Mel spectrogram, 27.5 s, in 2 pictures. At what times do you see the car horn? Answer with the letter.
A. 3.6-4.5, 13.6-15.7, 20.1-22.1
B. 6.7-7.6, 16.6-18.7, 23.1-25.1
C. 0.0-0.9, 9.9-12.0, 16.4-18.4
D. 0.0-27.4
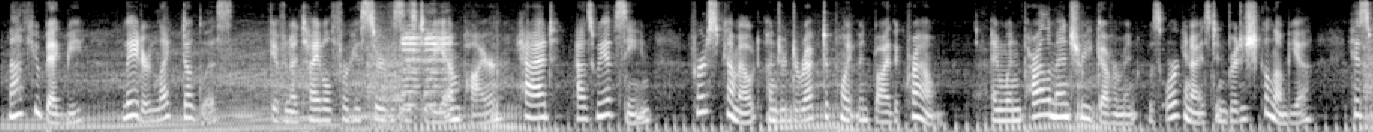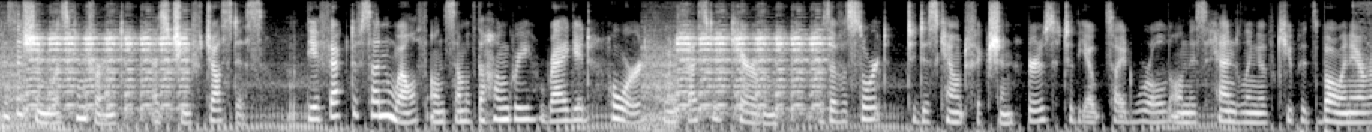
A.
